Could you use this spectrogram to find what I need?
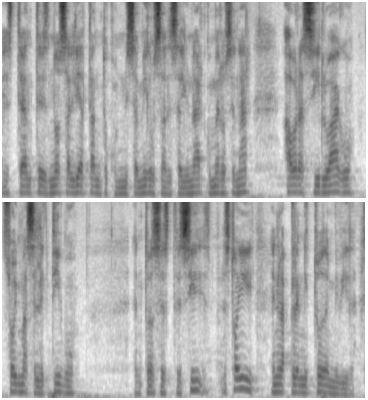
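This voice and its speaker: This somewhat breathy voice has a dark, mellow tone, very even loudness, ordinary pitch variation and a moderate pace. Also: man, fairly low pitch for a man. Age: 60s. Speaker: journalist. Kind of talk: interview.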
